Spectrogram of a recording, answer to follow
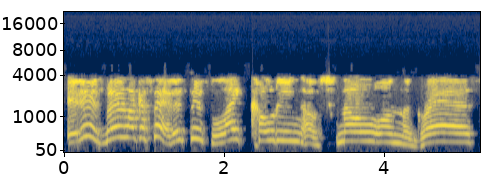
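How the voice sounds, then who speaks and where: A man's voice: very high voice, lively intonation, a little slow, dry recording. A man in his fifties from Detroit, chatting casually as a guest on a radio show and dropping "man" into nearly every sentence. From Detroit, Michigan. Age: 50s. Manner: laid-back, says "man" constantly. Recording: phone line.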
